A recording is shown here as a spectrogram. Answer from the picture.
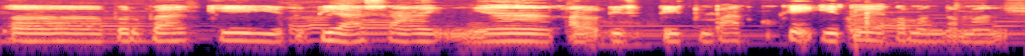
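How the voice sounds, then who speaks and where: With music in the background, a woman speaks in a monotone, flat way. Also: medium pitch for a woman, moderate pace. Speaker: housewife vlogger. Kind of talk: cooking vlog voice-over. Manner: casual, with many fillers.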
